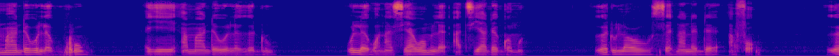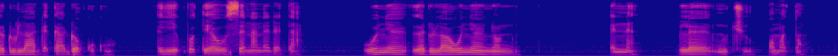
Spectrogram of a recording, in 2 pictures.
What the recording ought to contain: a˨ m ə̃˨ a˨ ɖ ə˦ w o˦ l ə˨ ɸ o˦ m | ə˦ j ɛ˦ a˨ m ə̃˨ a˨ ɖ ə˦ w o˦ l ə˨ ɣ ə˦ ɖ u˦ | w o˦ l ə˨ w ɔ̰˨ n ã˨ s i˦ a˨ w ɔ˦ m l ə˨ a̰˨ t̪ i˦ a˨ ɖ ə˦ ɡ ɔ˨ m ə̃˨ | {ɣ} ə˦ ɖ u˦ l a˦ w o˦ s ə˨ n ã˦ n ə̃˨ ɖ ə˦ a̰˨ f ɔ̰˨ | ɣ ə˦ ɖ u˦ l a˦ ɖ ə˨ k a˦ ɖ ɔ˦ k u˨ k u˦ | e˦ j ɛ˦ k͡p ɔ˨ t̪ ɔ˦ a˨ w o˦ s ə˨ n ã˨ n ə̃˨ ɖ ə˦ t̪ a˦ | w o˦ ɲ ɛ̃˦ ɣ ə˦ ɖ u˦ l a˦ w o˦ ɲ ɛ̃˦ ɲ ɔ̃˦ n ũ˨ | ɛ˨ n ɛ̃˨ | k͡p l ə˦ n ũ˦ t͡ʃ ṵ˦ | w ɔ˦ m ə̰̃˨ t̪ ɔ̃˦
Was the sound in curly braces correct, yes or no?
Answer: yes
